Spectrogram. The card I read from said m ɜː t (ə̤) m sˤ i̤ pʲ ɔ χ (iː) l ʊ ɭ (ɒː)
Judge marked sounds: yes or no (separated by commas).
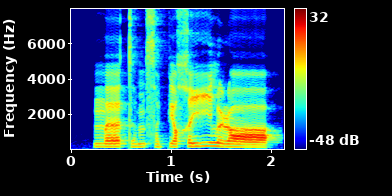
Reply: yes, yes, yes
